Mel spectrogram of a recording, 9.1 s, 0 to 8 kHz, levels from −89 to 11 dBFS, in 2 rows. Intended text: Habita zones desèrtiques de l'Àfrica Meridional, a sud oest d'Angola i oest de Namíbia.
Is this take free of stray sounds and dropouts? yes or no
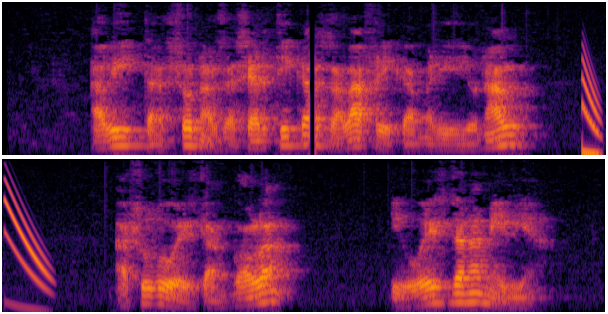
no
